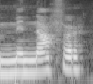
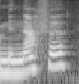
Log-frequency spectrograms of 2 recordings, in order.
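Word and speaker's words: Men-nefer: I don't remember which one, but in ancient Egyptian, it would have been pronounced something closer to Min Nofer or Min Noffa, which means enduring and beautiful.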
